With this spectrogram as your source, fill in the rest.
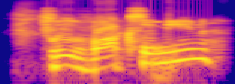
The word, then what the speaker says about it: fluvoxamine: Fluvoxamine?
